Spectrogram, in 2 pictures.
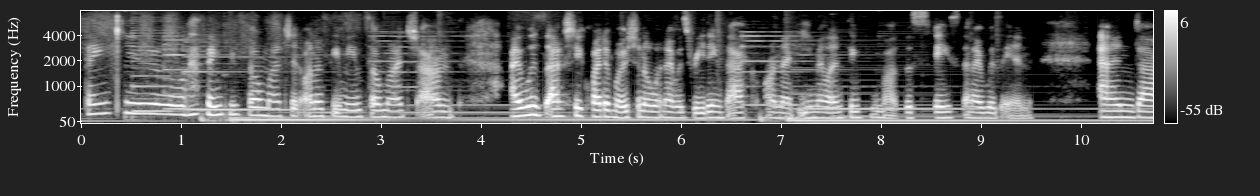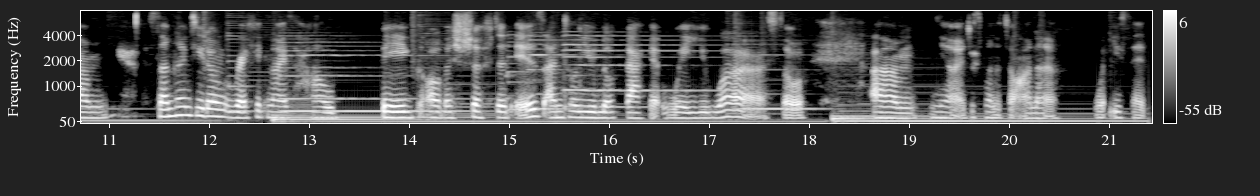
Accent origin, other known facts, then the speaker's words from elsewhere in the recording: South Africa; I am from South Africa.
